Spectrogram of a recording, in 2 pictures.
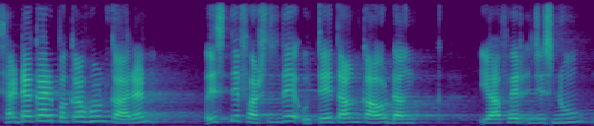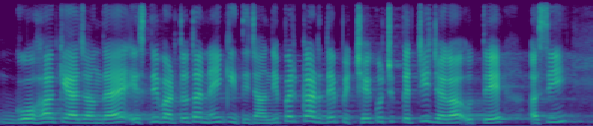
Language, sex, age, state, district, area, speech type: Punjabi, female, 18-30, Punjab, Shaheed Bhagat Singh Nagar, rural, spontaneous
